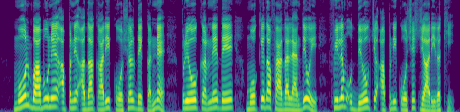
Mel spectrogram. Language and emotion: Dogri, neutral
